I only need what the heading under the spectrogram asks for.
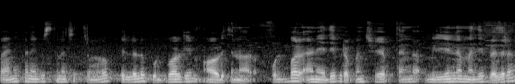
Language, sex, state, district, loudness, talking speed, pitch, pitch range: Telugu, male, Andhra Pradesh, Visakhapatnam, -18 LUFS, 200 wpm, 125 Hz, 115-135 Hz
